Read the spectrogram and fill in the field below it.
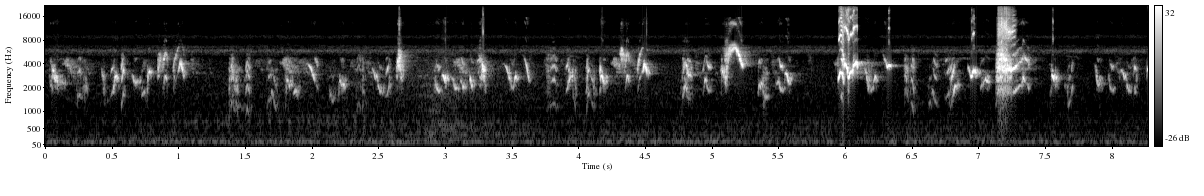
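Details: Chatty budgerigar song meant for teaching other birds to sing: continuous high twittering warble mixing buzzy, squeaky and whistled notes, with two loud sharp clicks late on.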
